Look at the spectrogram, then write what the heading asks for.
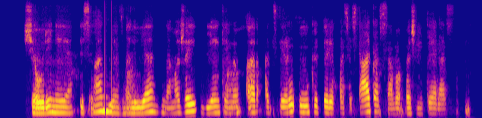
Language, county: Lithuanian, Kaunas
